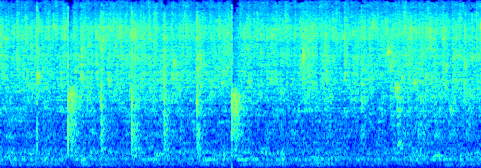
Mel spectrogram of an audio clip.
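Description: Water splashes as a baby slaps it with small hands.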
